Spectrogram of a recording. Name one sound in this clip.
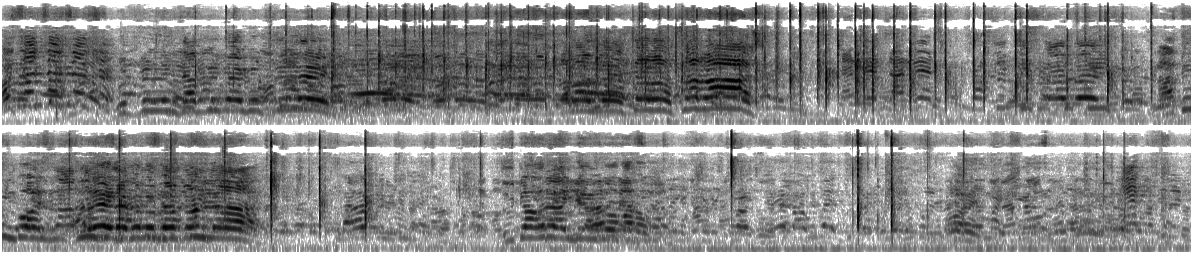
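A group of onlookers cheers and talks excitedly nearby.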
